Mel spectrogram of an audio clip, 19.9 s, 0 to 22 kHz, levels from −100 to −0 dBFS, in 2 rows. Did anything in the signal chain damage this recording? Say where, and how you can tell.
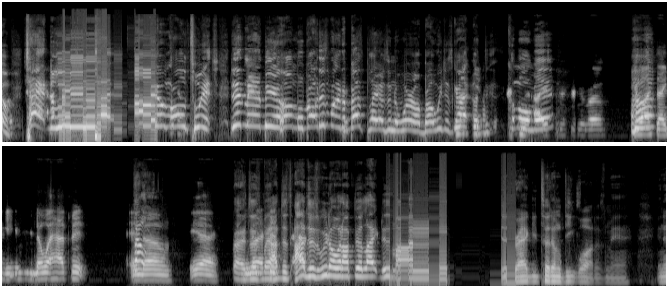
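Yes: robotic sound from repeated short buffers, 0.85–2.32 s and 15.74–17.69 s. The rigid 66.8 Hz buzz suggests a likely starved driver buffer looping 15 ms chunks.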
